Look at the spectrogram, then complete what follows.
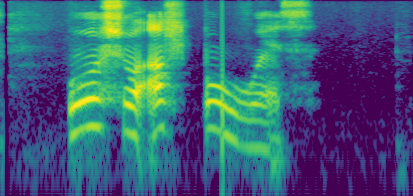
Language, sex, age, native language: Icelandic, female, 7, Icelandic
